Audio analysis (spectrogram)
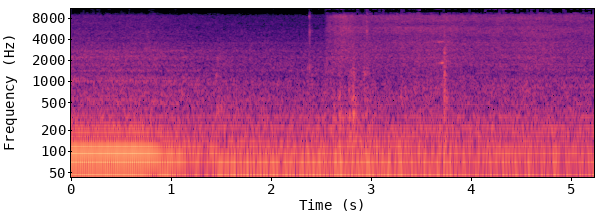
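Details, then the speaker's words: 2008 Chevy HHR 2.2 I4 power-braked in drive runs rough with an uneven, stumbling throb from an intermittent cylinder 4 misfire that stayed on cylinder 4 after a coil swap; cylinder 4 compression is 60 versus 120–140 on the others, so the engine needs replacing. "then come to find out that number three two and one compression is right around 120 140. number four is at a solid 60. so it's time for an engine"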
